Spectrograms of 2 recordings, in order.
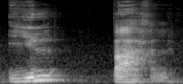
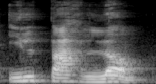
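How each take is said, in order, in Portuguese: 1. O verbo termina com um som de L simples. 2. O verbo termina com uma vogal nasal pronunciada. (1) "é il parle ... não pronunciem o ent" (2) "não é il parlant"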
